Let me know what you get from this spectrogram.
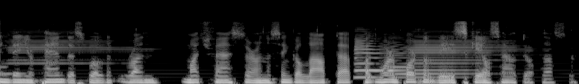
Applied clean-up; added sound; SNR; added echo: classical method spectral subtraction.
